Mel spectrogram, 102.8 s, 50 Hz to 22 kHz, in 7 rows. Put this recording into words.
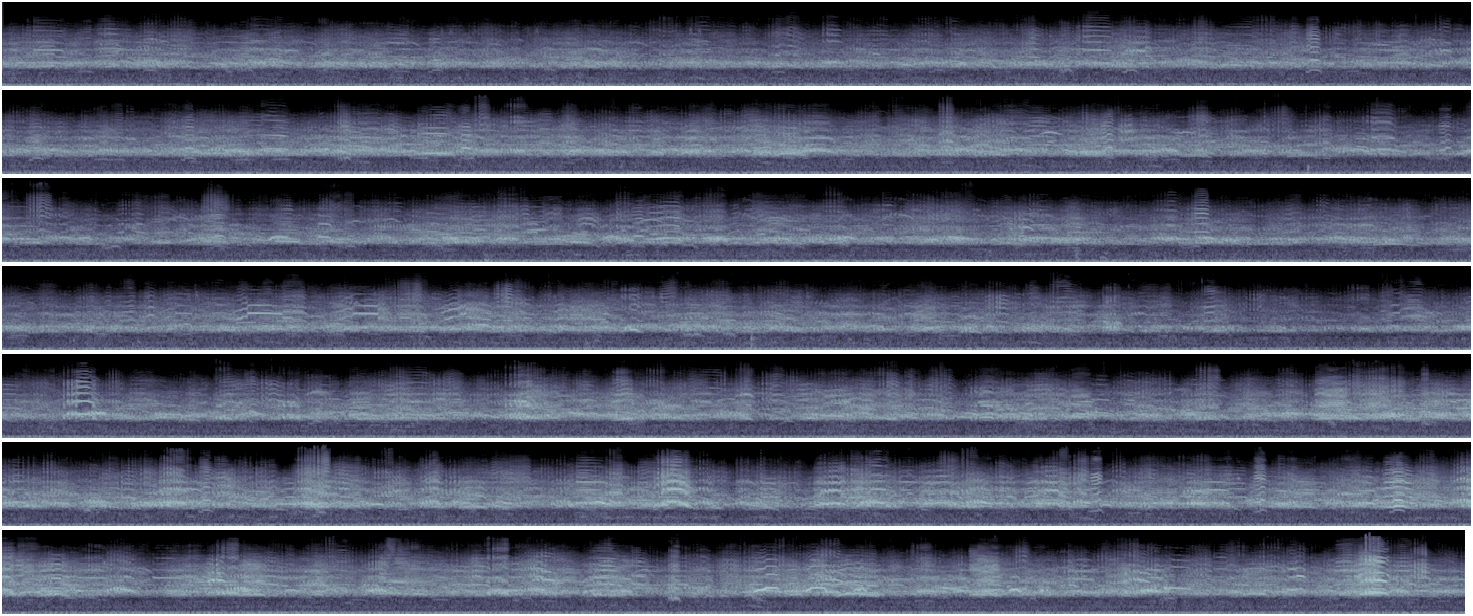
Arasaki Crane Centre ... Izumi ... calls and flight calls from white naped cranes and hooded cranes ... cold sunny windy ... background noise ... Telinga ProDAT 5 to Sony Minidisk ... wheezing whistles from young birds ...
